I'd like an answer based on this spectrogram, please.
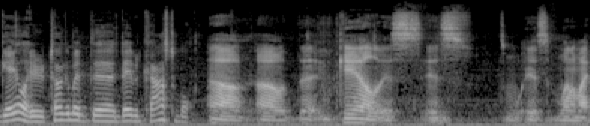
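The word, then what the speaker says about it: Costabile: David Constable, like Constable, except without the N.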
